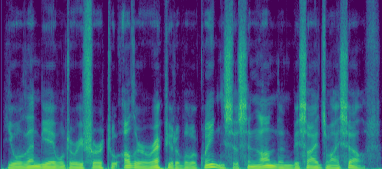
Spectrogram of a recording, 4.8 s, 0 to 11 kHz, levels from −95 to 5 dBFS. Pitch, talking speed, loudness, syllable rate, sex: 95 Hz, 190 wpm, -17 LUFS, 6.1 syllables/s, male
